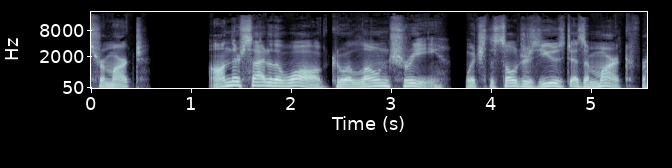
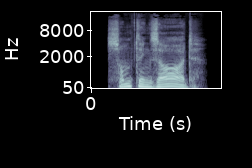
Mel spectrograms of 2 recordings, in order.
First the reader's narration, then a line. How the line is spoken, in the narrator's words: Mark muttered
